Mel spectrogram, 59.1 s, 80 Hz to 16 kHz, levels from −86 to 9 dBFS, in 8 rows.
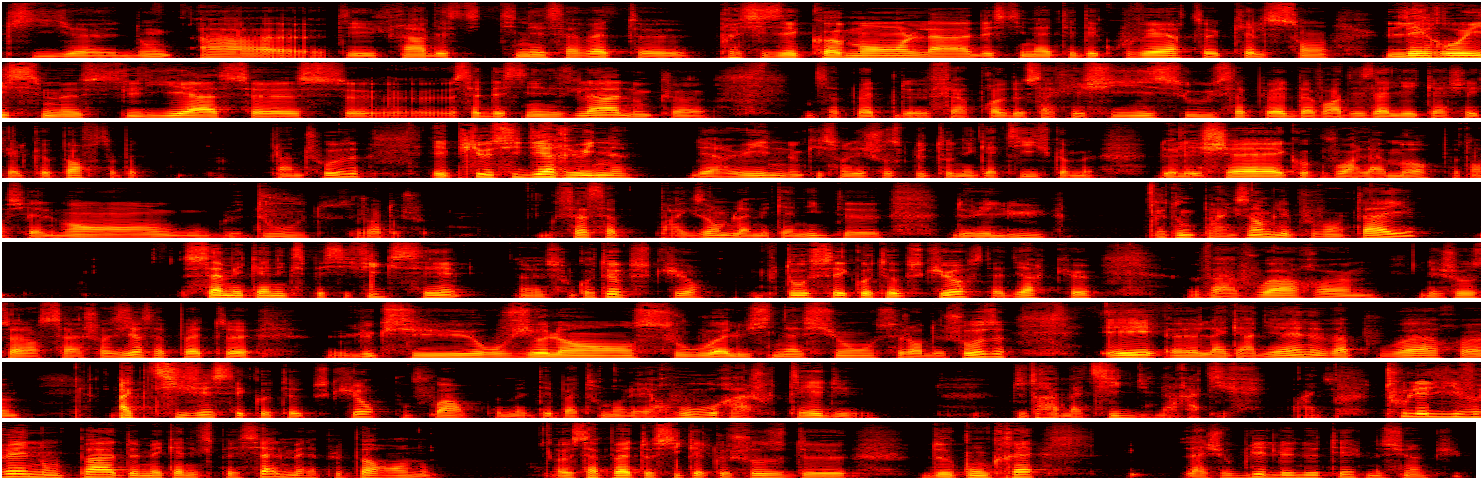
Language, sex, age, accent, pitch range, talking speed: French, male, 20-39, French, 95-130 Hz, 190 wpm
